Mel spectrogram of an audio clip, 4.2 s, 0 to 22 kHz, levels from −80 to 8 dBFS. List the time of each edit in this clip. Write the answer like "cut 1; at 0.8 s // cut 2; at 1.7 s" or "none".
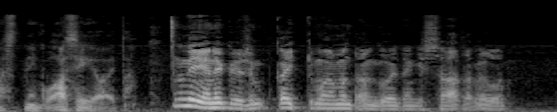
cut 1; at 1.1 s // cut 2; at 2.7 s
